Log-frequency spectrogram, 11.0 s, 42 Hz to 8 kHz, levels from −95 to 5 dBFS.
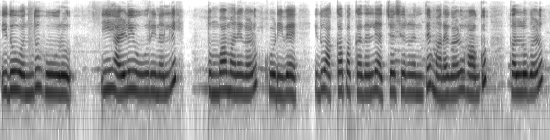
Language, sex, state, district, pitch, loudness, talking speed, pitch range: Kannada, female, Karnataka, Bellary, 255 Hz, -15 LUFS, 95 wpm, 240-280 Hz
